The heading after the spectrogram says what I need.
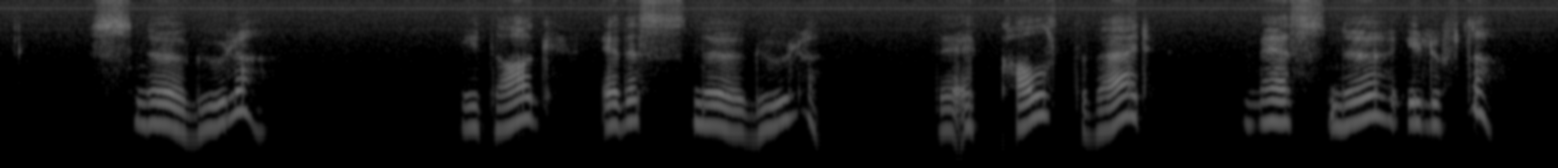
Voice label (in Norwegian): snogule, Numedalsmål; Vêr og føre; eit verfenomen; Veggli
